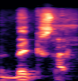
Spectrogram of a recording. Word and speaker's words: Dijkstra: Dijkstra, a pronúncia é Dijkstra.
